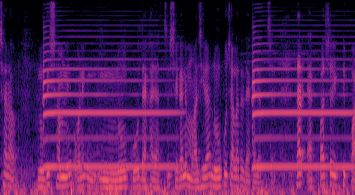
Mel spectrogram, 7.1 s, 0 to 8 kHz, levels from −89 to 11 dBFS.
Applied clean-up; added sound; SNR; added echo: none; Wind instrument, woodwind instrument; 2 dB; none.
